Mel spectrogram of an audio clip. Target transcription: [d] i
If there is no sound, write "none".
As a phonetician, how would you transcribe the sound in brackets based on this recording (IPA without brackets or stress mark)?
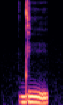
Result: d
